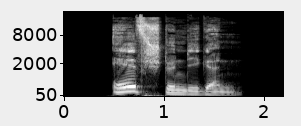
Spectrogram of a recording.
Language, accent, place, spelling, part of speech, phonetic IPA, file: German, Germany, Berlin, elfstündigen, adjective, [ˈɛlfˌʃtʏndɪɡn̩], De-elfstündigen.ogg
- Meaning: inflection of elfstündig: 1. strong genitive masculine/neuter singular 2. weak/mixed genitive/dative all-gender singular 3. strong/weak/mixed accusative masculine singular 4. strong dative plural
